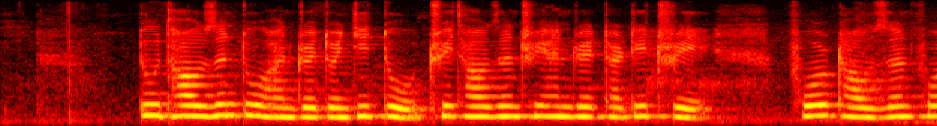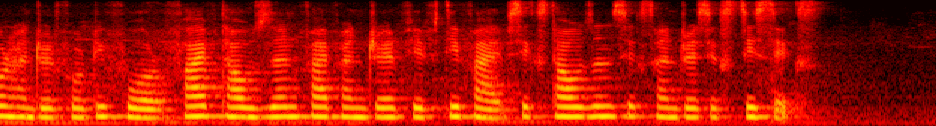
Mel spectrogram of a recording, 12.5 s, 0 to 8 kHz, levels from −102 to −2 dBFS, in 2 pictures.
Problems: background sounds at intervals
